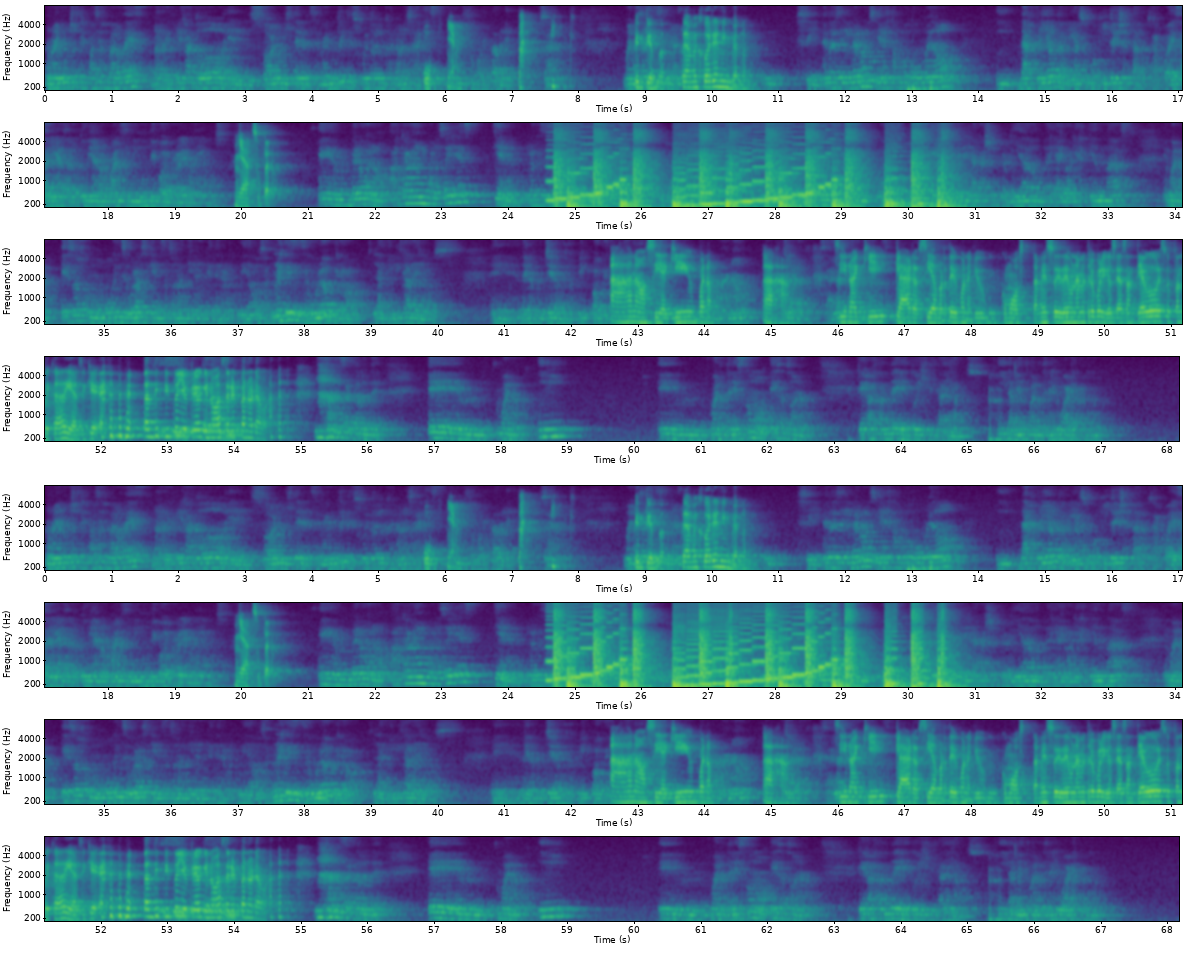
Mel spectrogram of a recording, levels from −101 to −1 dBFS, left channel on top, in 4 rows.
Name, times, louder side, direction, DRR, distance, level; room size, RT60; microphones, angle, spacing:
voice 1, 0.0-5.8 6.1-7.0 7.4-7.7 8.3-8.4 8.7-9.7 10.7-10.9 11.3-13.6 14.3-20.4 21.1-44.7 45.2-45.5 45.8-47.1 47.5-48.0 52.8-54.1 55.2-56.6 56.9-59.0 60.3-65.2 65.4-66.9, equal, 60° left, -9 dB, 3.9 m, -41 dB
voice 2, 5.7-6.1 7.1-7.2 8.8-9.3 9.6-10.6 19.9-20.4 42.6-44.1 44.9-45.3 46.0-54.5 54.9-55.1 65.3-65.5, equal, 5° left, 9 dB, 0.6 m, -28 dB
sound 1, 24.5-26.0 26.5-29.2 29.6-30.6, right 3 dB, 75° right, 0.7 m, -21 dB
10.5 x 6.7 x 7.4 m, 1.3 s
head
